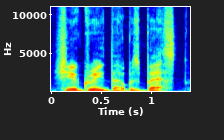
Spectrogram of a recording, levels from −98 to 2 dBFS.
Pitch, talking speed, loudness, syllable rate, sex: 105 Hz, 215 wpm, -17 LUFS, 5.0 syllables/s, male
